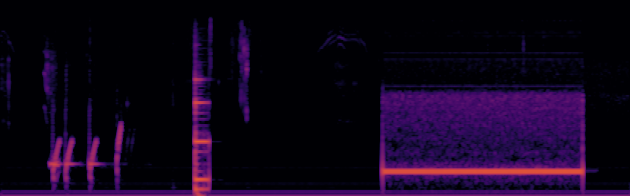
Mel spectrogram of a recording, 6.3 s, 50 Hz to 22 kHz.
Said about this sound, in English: We're going to get a guy on the phone right now, get that interview going. So give me 1 second, and we will dial him up.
